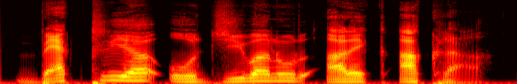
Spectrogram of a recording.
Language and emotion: Bengali, neutral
